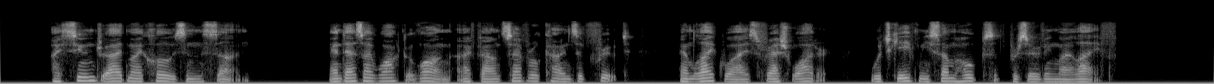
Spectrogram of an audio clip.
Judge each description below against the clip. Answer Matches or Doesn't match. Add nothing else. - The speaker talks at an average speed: Matches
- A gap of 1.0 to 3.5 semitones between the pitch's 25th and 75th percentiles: Matches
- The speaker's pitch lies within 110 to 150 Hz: Matches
